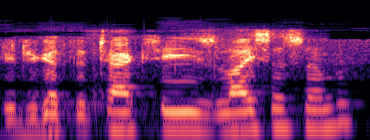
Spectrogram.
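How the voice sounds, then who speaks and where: An actor playing a patient, skeptical police detective in a 1950s radio mystery, soothing and a little hesitant. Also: male voice, fairly high pitch, brisk, sharp tone. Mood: reasoning. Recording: muffled old radio recording, faint noise.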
